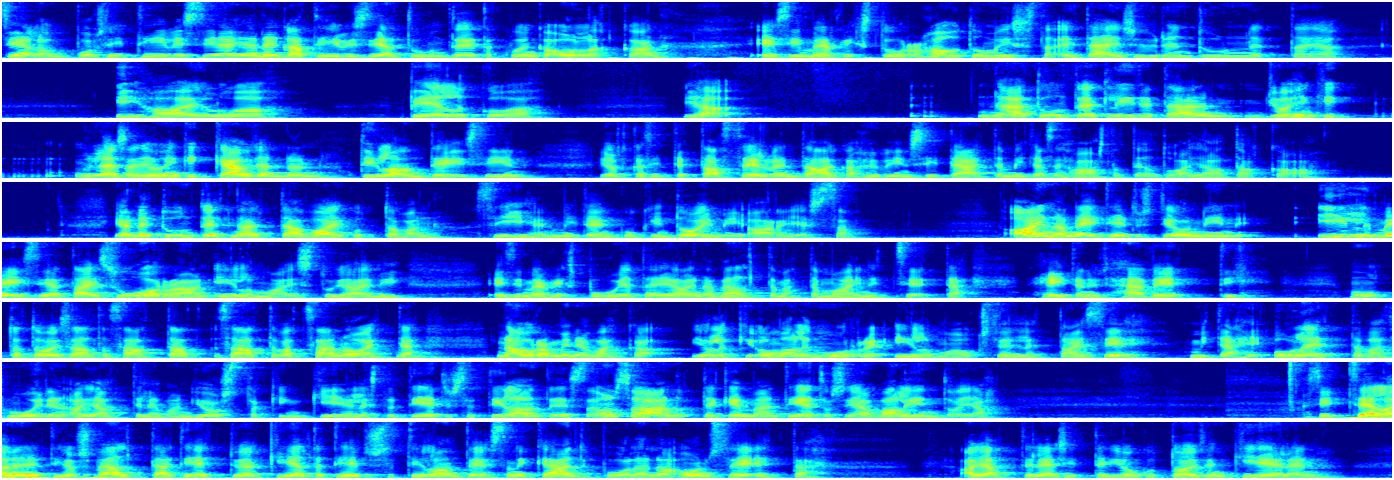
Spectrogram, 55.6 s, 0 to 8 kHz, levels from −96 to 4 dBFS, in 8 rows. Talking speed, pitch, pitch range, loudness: 120 wpm, 170 Hz, 155-185 Hz, -38 LUFS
